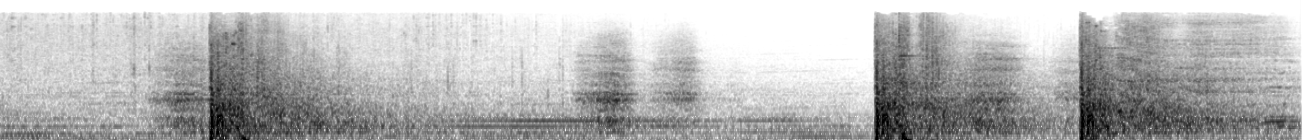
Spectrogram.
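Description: A shotgun fires loud blasts that echo through a large hall.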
